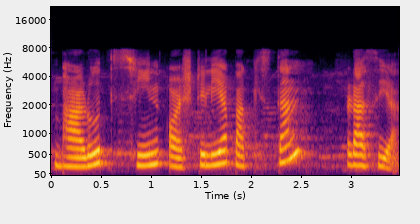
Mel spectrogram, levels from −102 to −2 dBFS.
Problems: none marked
